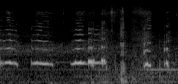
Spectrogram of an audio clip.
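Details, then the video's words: Red fox kept indoors and said to be in a bad mood gives short, level, nasal whines in a quick run of four or five notes, with a click and faint music behind. "У лиса плохое настроение"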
